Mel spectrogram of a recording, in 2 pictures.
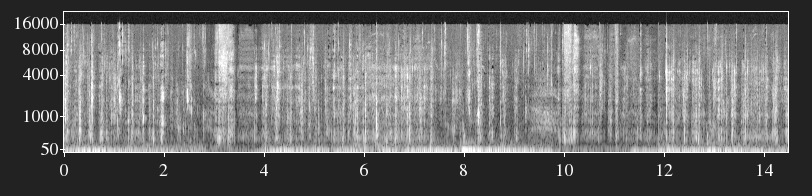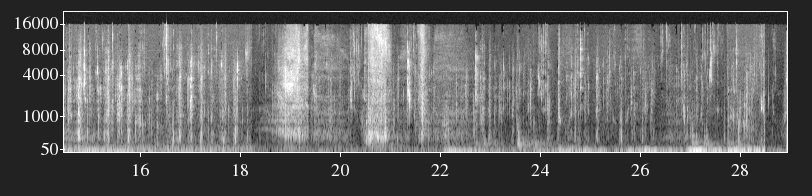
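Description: Close-miked chewing and biting of a meal, dense with small wet, crunchy mouth clicks, with a few louder, longer eating sounds spread through.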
